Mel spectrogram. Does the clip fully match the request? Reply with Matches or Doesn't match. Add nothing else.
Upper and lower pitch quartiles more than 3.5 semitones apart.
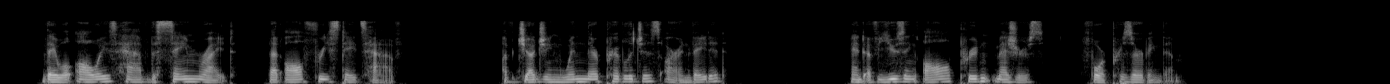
Doesn't match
